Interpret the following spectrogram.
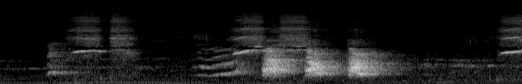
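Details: A Chihuahua and a dachshund in a standoff, with rising whiny yelps sliding upward, followed by three loud, harsh barks and a final high yip.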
